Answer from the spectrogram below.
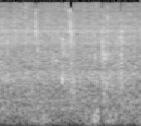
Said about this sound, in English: Look at that torrential rain coming down,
